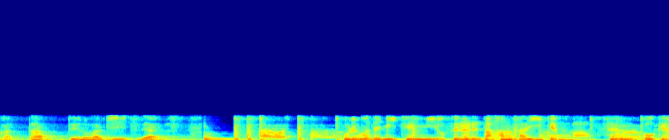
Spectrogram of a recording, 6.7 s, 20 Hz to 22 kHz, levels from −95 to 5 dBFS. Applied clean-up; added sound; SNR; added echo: none; Bowed string instrument; 12 dB; reverberation time 0.4 s.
